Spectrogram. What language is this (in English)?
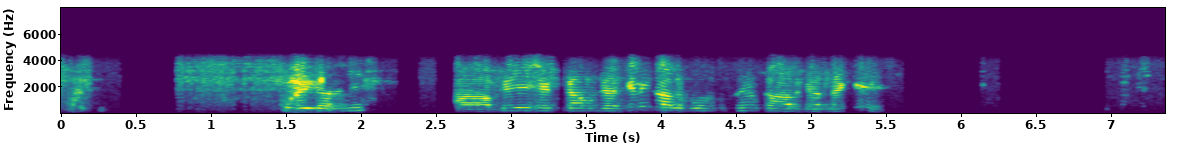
Dogri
